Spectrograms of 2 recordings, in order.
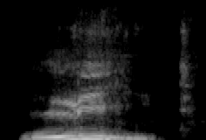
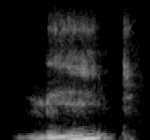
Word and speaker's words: lead: Think about the word lead, which can be pronounced as lead or lead.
